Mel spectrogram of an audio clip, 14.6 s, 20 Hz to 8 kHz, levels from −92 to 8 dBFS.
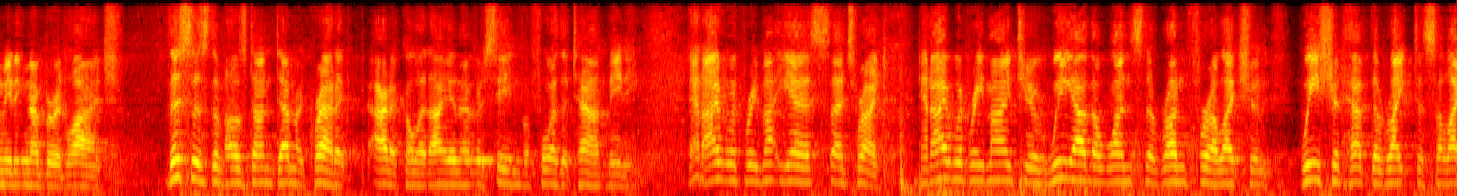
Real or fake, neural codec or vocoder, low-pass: fake; codec, 16 kHz, 1.1 kbps, Voila-Tokenizer; 7.2 kHz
